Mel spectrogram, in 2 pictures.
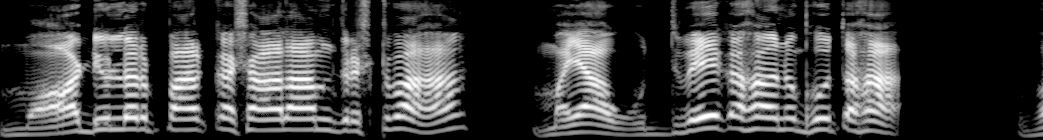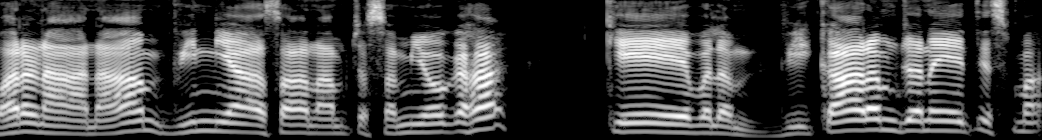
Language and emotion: Sanskrit, disgusted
